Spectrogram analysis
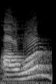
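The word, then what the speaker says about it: hour: যেরকম ফার্স্ট দুটো এক্সাম্পল দেখো, আওয়ার বা অনেস্ট, ঠিক আছে। এখানের মধ্যে এইচটা সাইলেন্ট, তার জন্য আমরা বলবো আওয়ার। অনেস্ট, তার জন্য তার আগে আমরা এন বসিয়েছি।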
